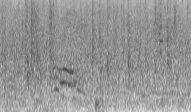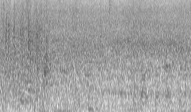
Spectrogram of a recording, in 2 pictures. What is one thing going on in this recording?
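Hailstones fall heavily and clatter on pavement outdoors.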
